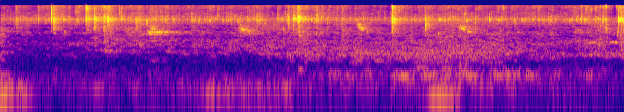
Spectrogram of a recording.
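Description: Tap water running and splashing into a stainless-steel sink as hands are rinsed under the stream, with a few light knocks.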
